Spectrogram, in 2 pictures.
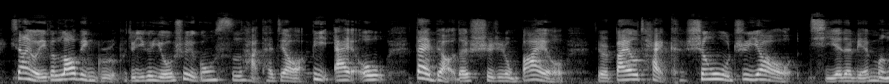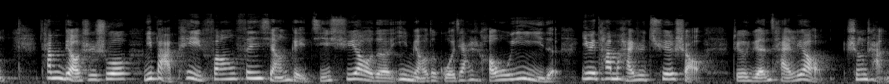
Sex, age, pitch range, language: female, 30-49, 175-250 Hz, Chinese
